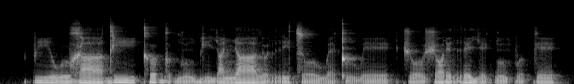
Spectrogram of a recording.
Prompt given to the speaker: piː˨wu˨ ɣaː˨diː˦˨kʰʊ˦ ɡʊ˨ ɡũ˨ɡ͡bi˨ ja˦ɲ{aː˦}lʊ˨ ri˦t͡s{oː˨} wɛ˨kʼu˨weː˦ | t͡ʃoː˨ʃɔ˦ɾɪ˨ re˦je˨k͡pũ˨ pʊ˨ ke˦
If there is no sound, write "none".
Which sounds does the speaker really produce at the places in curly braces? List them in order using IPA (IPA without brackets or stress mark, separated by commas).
aː˦, oː˨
